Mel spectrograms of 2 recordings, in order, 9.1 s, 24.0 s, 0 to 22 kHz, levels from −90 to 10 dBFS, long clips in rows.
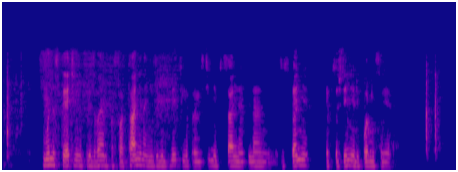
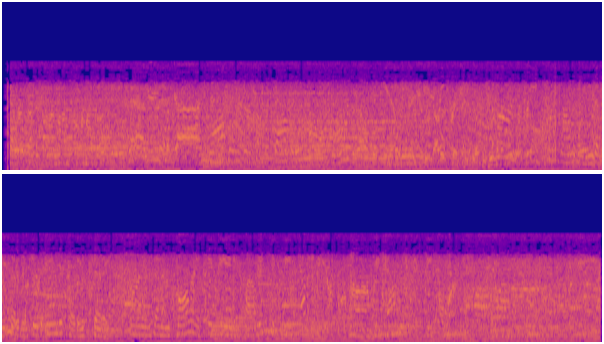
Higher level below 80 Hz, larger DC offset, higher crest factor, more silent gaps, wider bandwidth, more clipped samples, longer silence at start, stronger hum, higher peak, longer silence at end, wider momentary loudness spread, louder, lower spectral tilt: second, under -90 dBFS vs -52 dBFS; second, under 0.1% vs 0.6%; first, 24 dB vs 14 dB; first, 6.21-6.47 s, 7.95-8.45 s vs none; first, 7.4 kHz vs 5.2 kHz; neither; about the same, 0.05 s vs 0 s; neither; second, -24 dBFS vs -10 dBFS; first, 0.35 s vs 0 s; first, 14 LU vs 2 LU; second, -49 LUFS vs -24 LUFS; second, -4.5 dB/octave vs -7.5 dB/octave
